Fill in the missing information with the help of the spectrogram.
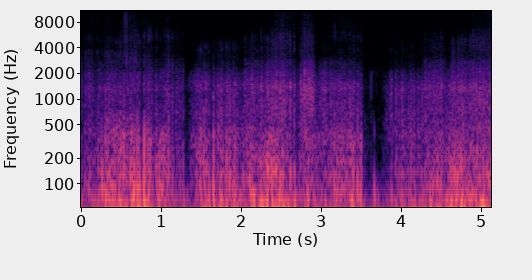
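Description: Fingertips and short nails of a right hand scratch the surface of a small black foam windscreen over a microphone. This produces a dense, continuous rustling scrape heavy in low rumble, with brief dips in the scratching around 1.3 and 3.6 seconds.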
